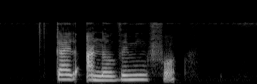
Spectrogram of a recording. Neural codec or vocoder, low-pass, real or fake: codec, 16 kHz, 0.4 kbps, LongCat-Audio-Codec; 7.2 kHz; fake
